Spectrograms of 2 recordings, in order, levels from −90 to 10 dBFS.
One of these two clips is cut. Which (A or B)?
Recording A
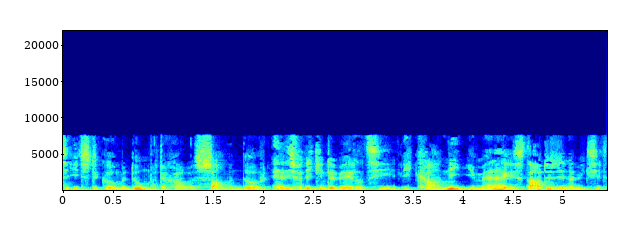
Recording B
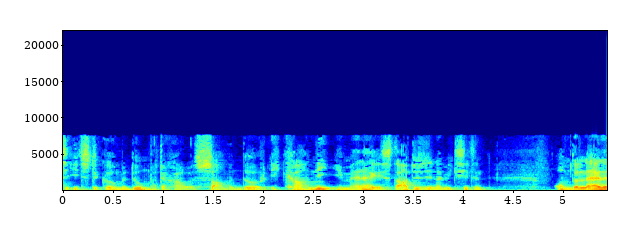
A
